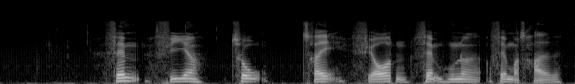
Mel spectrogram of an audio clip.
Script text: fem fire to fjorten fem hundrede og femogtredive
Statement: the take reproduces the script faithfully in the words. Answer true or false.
false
